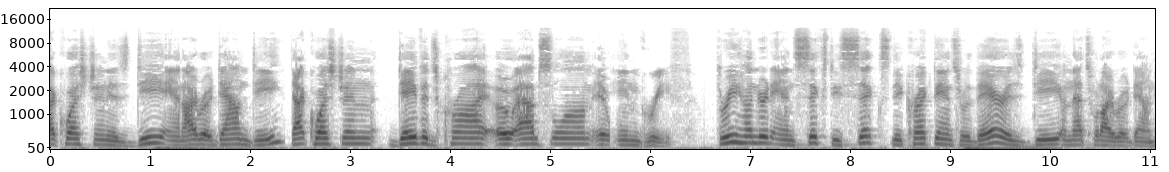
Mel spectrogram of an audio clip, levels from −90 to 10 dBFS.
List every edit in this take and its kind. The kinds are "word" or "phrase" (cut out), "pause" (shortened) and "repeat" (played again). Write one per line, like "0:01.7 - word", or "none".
0:03.3 - pause
0:05.6 - word
0:10.1 - word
